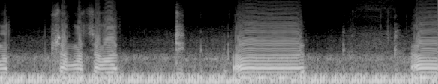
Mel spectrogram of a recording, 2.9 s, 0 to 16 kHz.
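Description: A first-series Yamaha MT-01 with an Akrapovic exhaust rumbles with a deep, heavy bass drone, heard from the rider's seat on a ride in Surabaya while he talks over it, the note swelling twice.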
